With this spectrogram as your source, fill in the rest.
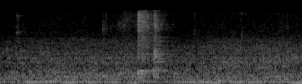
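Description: Metal pot lid lifted off a simmering pan of ridge gourd posto in a home kitchen, giving a brief bright clink and clatter midway through a steady background of bubbling and cooking hiss.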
